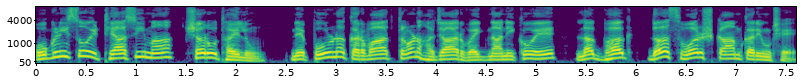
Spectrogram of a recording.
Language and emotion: Gujarati, neutral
